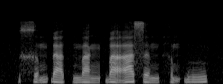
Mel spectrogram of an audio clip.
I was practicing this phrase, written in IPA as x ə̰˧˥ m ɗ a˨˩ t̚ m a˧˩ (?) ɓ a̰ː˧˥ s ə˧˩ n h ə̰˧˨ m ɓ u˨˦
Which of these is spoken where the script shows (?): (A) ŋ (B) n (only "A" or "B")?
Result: A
